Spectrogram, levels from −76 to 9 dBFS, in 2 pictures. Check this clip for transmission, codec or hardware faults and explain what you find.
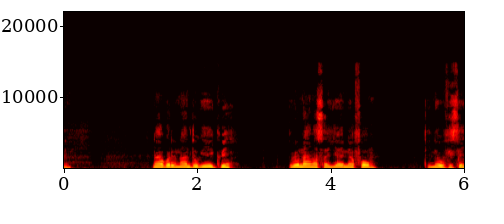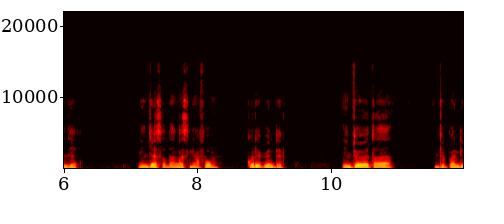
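One codec fault runs through the whole speech clip. HE-AAC compression is the likely cause, consistent with about 24 kbps: the lower spectrum is coded, the treble up to 14.9 kHz is rebuilt from copied bands, and s sounds come out gritty and lispy rather than muffled, unlike a plain low-pass cut.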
